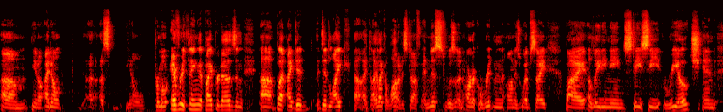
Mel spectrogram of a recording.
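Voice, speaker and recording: A man's voice: mid-range voice, steady tone, moderate pace. A man co-hosting a church livestream, talking casually about faith and reading scripture, with many fillers and restarts. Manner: frequent fillers and restarts, folksy and earnest.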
